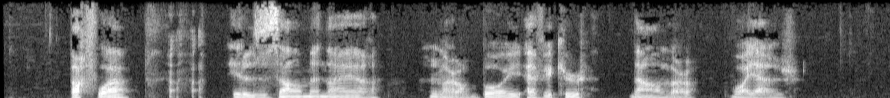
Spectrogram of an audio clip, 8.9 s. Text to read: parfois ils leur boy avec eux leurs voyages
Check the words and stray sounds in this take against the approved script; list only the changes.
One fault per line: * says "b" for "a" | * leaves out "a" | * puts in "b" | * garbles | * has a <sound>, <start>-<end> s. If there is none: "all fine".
* has a laugh, 1.4-2.1 s
* puts in "emmenèrent"
* puts in "dans"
